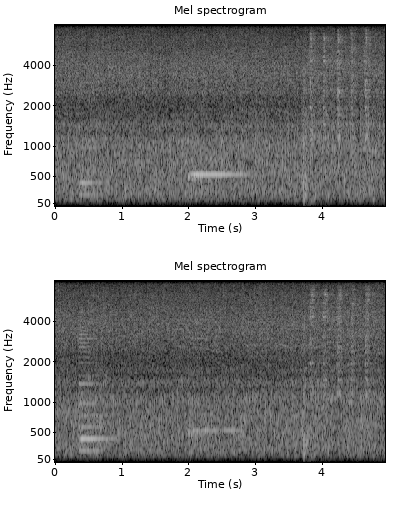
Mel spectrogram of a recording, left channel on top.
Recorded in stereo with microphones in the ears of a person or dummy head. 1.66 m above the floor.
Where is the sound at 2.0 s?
Centre (ahead or behind), 6.5 m.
